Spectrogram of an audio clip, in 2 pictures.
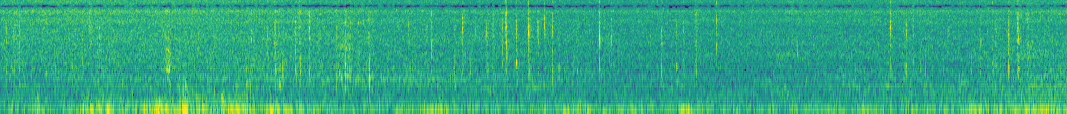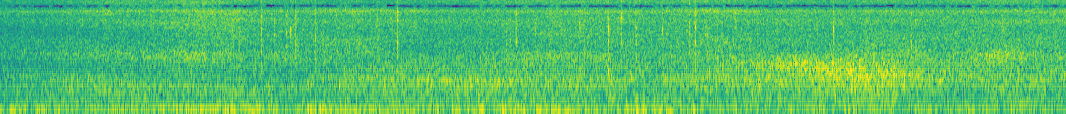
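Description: Keys click softly as a man types on a keyboard.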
